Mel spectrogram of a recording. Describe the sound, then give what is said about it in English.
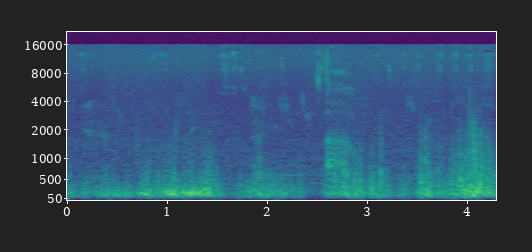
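Gusty wind buffets the microphone outdoors in a park, a low rumbling roar that swells and dips in waves, with faint rustling and background activity. “What a beautiful, windy-ass day in the park.”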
